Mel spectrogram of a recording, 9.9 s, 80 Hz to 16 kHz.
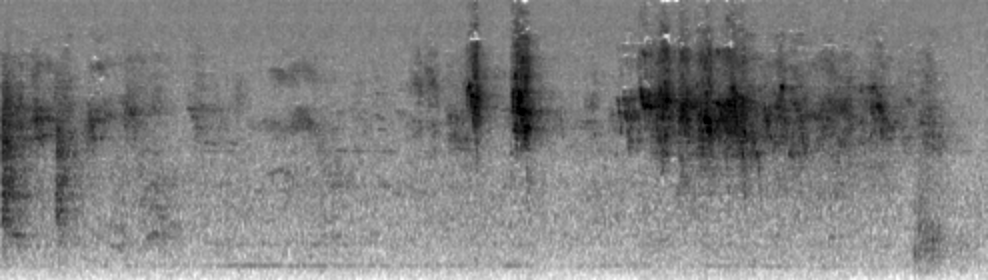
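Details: White-vented myna (Acridotheres grandis), finding given as great myna, recorded 21 October 2021 in Ubon Ratchathani, Thailand, giving harsh, scratchy chatter in short bursts, building to a dense run of grating notes near the end; a faint low hum underneath.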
